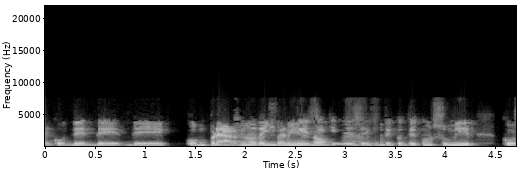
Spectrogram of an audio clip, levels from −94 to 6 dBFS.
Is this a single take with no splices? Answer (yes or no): yes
